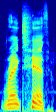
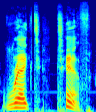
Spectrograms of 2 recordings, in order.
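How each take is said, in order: First: It is said at a quick pace. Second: It is said more slowly.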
